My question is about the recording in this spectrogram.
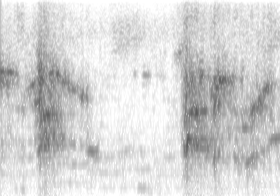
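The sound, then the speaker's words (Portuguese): Dogs barking in two bursts: a short flurry of sharp, mid-pitched barks, a brief lull, then a longer, busier run of overlapping yaps. No one talks over them. “Já rapidinho vou espantar ele aqui, senão os cachorros não deixam eu conversar.”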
